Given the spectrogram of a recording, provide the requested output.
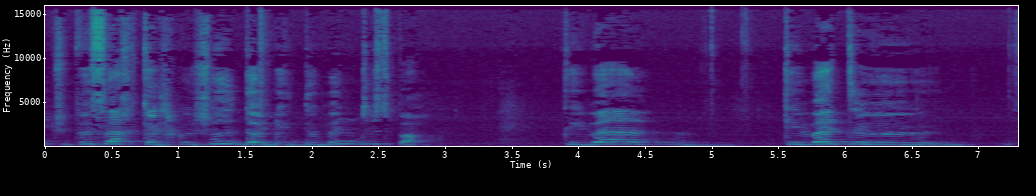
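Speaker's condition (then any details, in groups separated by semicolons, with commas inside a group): Neurological dystonia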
